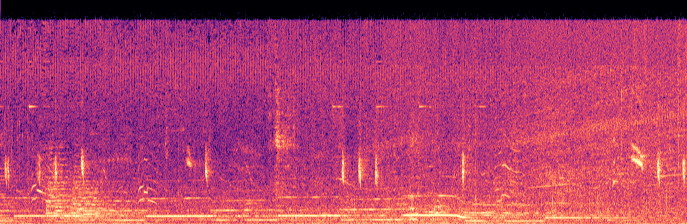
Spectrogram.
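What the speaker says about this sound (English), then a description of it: "the ambulance was passing by" A wailing ambulance siren passes through a city-building video game, its rising and falling tones sweeping and shifting pitch as it goes by, steady and moderately loud over a dense ambient city bed, with no talking.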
